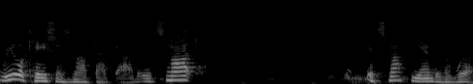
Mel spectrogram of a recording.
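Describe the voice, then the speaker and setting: With a fairly high pitch, very wide pitch swings and big swings in loudness, a man speaks at a moderate pace in a somewhat breathy voice. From small-town British Columbia, Canada. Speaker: vlogger. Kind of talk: casual opinion vlog. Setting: home workshop. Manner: animated; halting, stumbling over words.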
